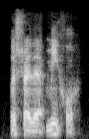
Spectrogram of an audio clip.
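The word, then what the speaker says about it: mijo: And also, you might hear it as one word because it's moving fast. It could be as if it was spelled m i j o. Let's try that. Miho.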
